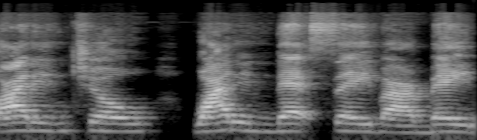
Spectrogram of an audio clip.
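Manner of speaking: ordinary delivery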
